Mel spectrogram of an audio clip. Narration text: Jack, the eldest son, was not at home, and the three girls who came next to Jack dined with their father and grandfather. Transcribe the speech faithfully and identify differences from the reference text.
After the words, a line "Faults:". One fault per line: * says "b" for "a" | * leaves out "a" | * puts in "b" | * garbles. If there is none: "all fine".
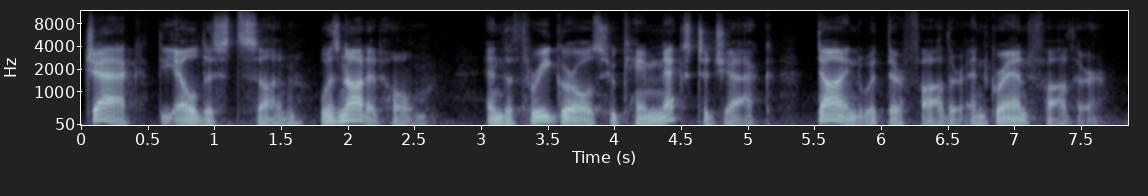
Jack, the eldest son, was not at home, and the three girls who came next to Jack dined with their father and grandfather.
Faults:
all fine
